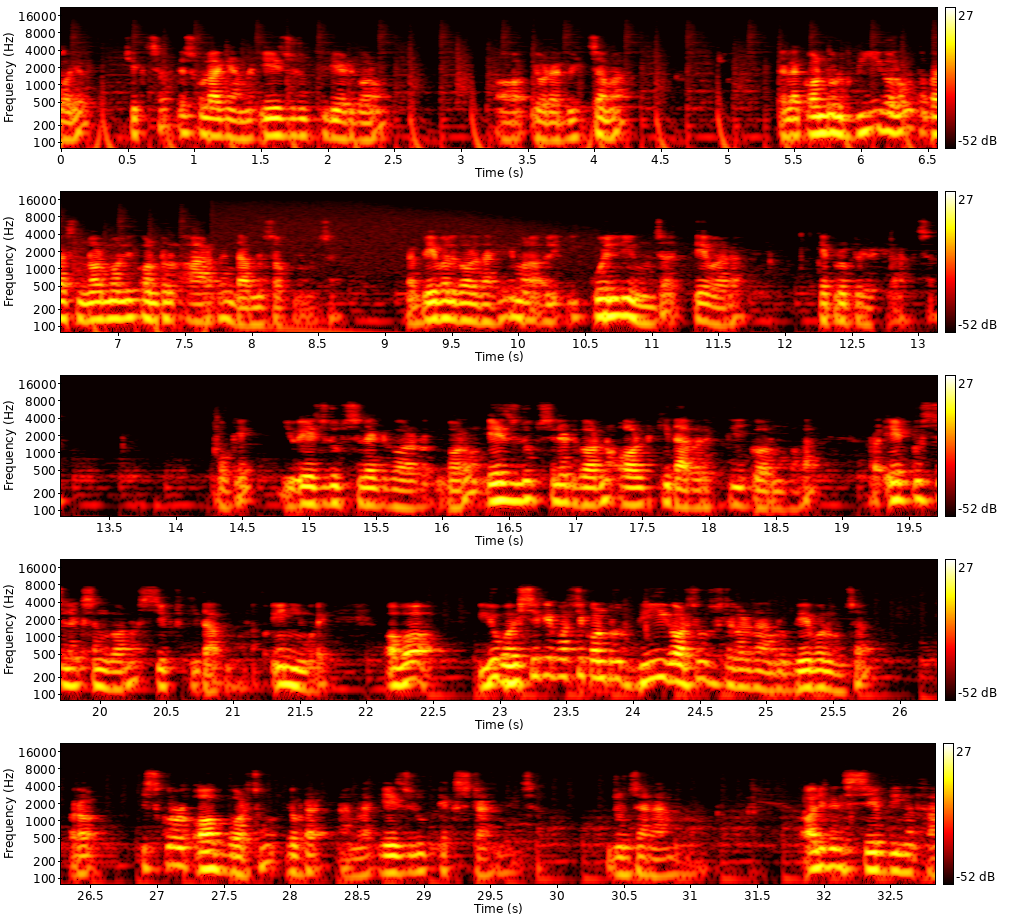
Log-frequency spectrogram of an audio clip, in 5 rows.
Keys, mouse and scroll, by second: 0.4 middle click, 0.9 shift+middle click, 1.6 ctrl+r, 4.2 click, 5.5 ctrl+b, 11.4 click, 11.4 right click, 11.9 2, 12.4 alt+click, 12.7 middle click, 14.2-19.0 middle drag, 19.4-20.7 middle drag, 20.9-23.2 middle drag, 23.7 ctrl+b, 30.7 click, 30.7 right click, 31.5 KP_1, 31.8 KP_3.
